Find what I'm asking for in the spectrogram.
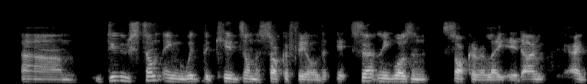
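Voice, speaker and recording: Here a man speaks with an English accent. His pitch sits in the medium range. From England. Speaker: nonprofit founder. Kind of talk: interview. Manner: casual, with many fillers.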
